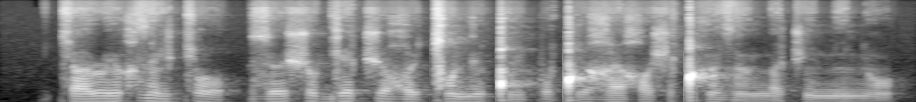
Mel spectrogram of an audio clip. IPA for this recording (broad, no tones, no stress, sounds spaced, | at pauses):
c ɐ ɹ ĩ χ z ɛ̃ ʒ c o | z ø ʃ o ɡʲ ɛ t͡ʃ y ʁ y ǀ ɔ̃ ɡʲ ɔ̃ ǃ y p o ǃ i ʁ ɛ χ ɔ ʃ ɐ ǃʰ ɐ̃ z ɐ̃ ŋ ɐ t͡ʃ ĩ ɲ ĩ ɲ ɔ̃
